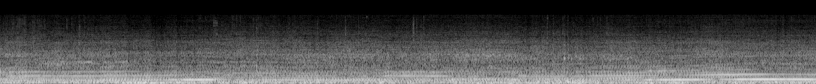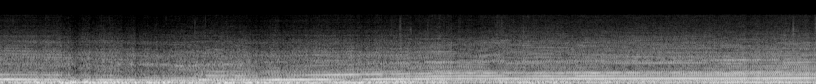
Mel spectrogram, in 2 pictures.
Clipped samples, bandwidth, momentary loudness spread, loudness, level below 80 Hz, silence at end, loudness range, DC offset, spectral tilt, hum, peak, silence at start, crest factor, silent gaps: under 0.1%; 11 kHz; 4 LU; -15 LUFS; -20 dBFS; 0 s; 3 LU; under 0.1%; -9 dB/octave; none; -2 dBFS; 0 s; 12 dB; none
